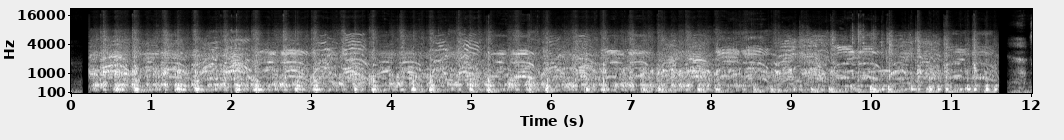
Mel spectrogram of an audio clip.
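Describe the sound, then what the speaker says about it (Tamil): A dense crowd at a Mariamman temple festival chants and shouts Govinda over music, a loud continuous roar of many voices with sharp rhythmic hits throughout, close and unbroken. "பசங்க எல்லாருமே வந்து அங்கே இருக்கிறவங்க எல்லாருமே கோவிந்தோ கோவிந்தோன்னு போடுற அந்த சத்தத்துக்குமே"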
